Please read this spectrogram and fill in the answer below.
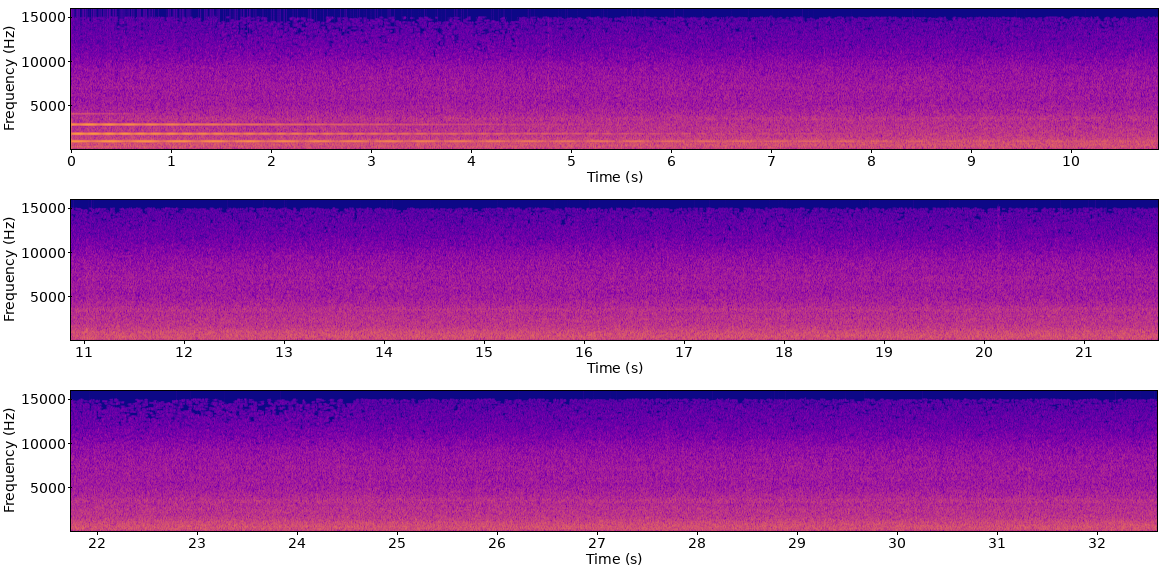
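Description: A kin, a Japanese Buddhist bowl bell, rings out from a strike just before, its tone fading away over about the first ten seconds. A steady hiss of rain runs underneath.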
